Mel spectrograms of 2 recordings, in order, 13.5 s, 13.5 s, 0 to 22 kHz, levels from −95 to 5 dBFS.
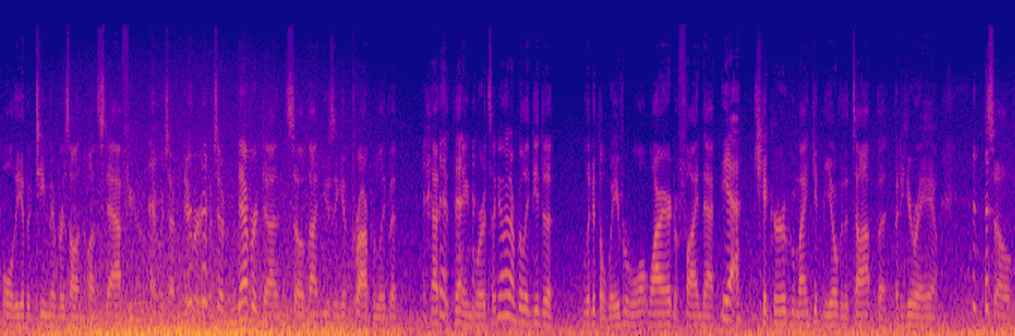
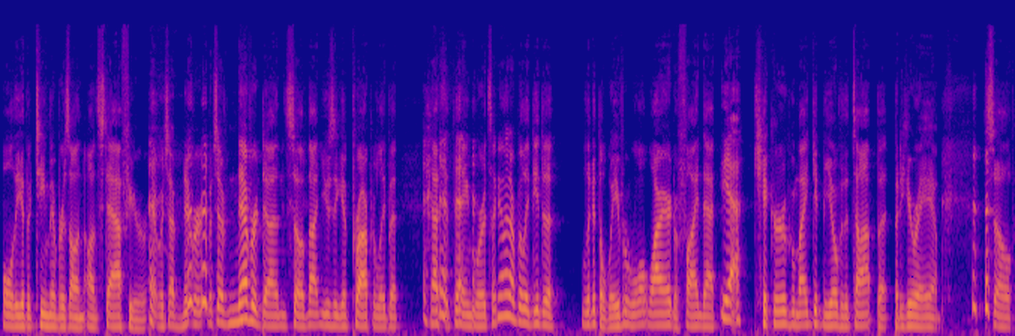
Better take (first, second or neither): second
